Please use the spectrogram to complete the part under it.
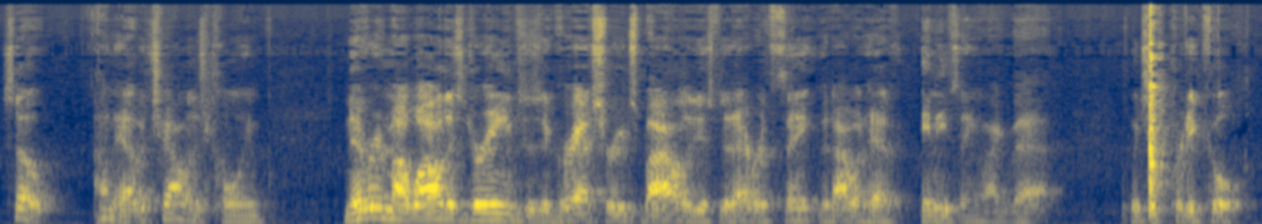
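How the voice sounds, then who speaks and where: An older man, a little hoarse, chatting casually with livestream viewers in a folksy way. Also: on the low side, moderate pace, a little hiss or hum. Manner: chatty, folksy, reads viewer comments aloud. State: hoarse from a lingering cough. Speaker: host. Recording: roomy echo on a live stream.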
